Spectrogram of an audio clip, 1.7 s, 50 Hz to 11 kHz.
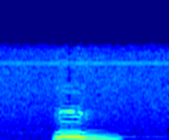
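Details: Eurasian eagle-owl, a male in Latvia calling for a female that never answers, 6 March 2019, 18:06: a single low hoot with a sharp start, level middle and falling tail, lasting about 0.7 seconds amid quiet.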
